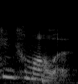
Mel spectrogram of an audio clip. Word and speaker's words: Kamala: so yeah I'm voting for Kamala all right we're back on the same page it's pronounced Kamala though you know what endorsing someone if someone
